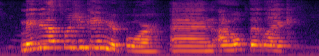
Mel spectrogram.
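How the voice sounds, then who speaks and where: A woman's high voice comes through while music plays in the background. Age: 20s. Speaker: YouTuber. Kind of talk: casual chat. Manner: loud; animated.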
